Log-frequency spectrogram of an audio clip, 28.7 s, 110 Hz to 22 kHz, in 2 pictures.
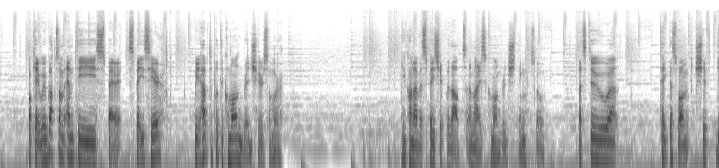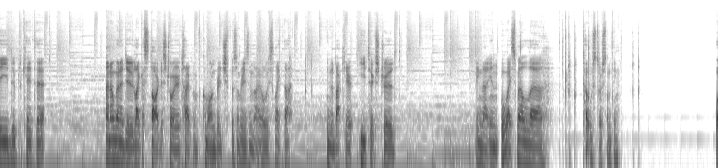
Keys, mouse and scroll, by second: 0.2 middle click, 0.6 shift+middle click, 1.2 middle click, 1.7 click, 3.2-4.4 shift+middle drag, 5.3 middle click, 6.3-7.3 drag, 7.5 middle click, 8.8 middle click, 10.2 middle click, 11.7 middle click, 13.1 middle click, 13.7 shift+d, 14.3 click, 15.9 click, 17.1 middle click, 18.1-19.3 drag, 19.5 middle click, 20.3 e, 22.7 click, 23.5 middle click, 24.9 e, 25.5 ctrl+z, 26.1 shift+d, 26.9 s, 27.9 click, 28.5 e.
